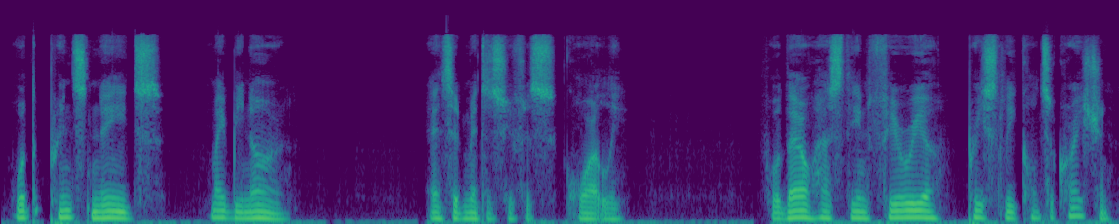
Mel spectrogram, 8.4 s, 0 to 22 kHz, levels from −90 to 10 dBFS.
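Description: Speech carries a run of clock slip clicks from 0.35 s to 8.34 s. They are faint, regular ticks, roughly one every half second, about fifteen in all. The steady spacing is the giveaway. Each tick fits a single sample being dropped or repeated. The likely cause is two devices running on separate, unsynchronised clocks, differing by something like 40 parts per million. Each time that drift adds up to a whole sample, the stream slips and a tick results.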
